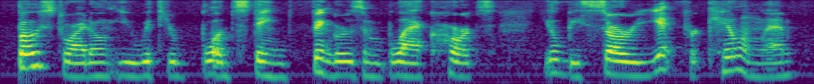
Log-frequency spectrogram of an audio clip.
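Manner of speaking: plain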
